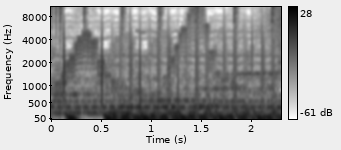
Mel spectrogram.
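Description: Dark psytrance track at 192 BPM: a fast kick drum on every beat with a rolling bassline between the kicks, and sharp hi-hat ticks above. Near the start the bass cuts out for about half a second under a short rising synth sweep, then the beat comes back in.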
